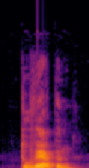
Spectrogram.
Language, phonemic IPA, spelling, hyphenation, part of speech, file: Dutch, /ˈtuˌʋɛr.pən/, toewerpen, toe‧wer‧pen, verb, Nl-toewerpen.ogg
- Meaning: to throw (to)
